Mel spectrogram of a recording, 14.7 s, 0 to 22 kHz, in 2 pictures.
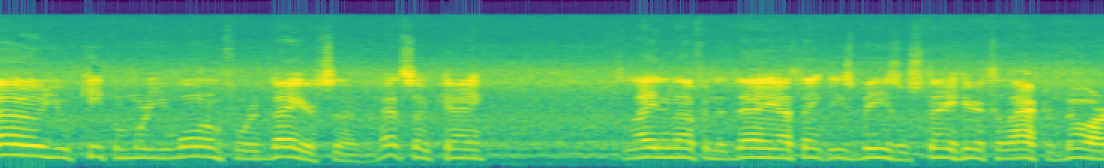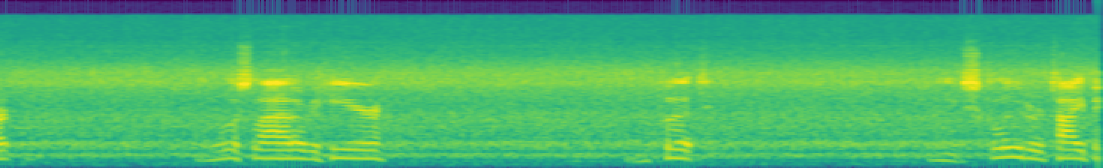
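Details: Large early-season reproductive honey bee swarm of close to 7 lbs being captured in Dale County, Alabama: loud buzzing with repeated wavering, pitch-sliding drones as bees fly close past, over a steady hum.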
